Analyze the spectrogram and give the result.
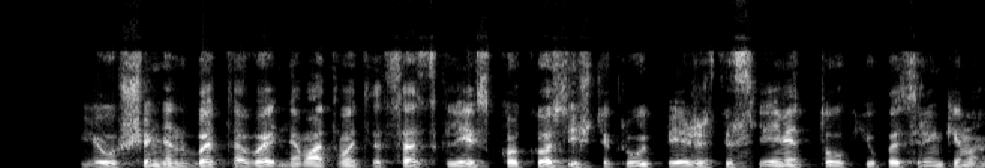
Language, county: Lithuanian, Panevėžys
